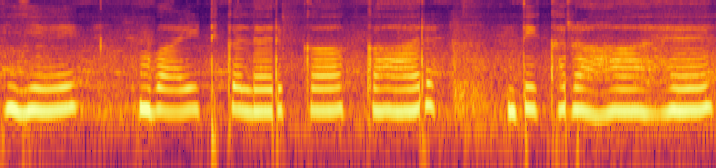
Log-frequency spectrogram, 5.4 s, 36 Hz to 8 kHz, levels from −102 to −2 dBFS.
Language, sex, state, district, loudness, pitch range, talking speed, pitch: Hindi, female, Chhattisgarh, Raipur, -12 LUFS, 230-245 Hz, 90 wpm, 235 Hz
